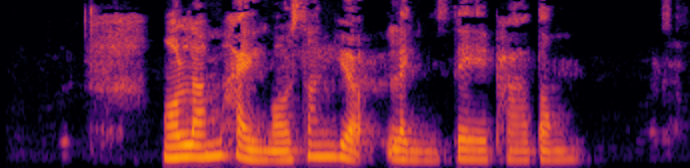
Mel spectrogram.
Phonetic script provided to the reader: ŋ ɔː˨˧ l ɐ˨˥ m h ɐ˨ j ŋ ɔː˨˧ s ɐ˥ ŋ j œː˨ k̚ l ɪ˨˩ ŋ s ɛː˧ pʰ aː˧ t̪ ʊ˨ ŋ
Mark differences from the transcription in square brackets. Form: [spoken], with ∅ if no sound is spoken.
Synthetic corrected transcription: ŋ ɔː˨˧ l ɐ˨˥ m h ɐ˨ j ŋ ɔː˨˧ s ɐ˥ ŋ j œː˨ k̚ l ɪ˨˩ ŋ s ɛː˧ pʰ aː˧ t̪ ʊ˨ ŋ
